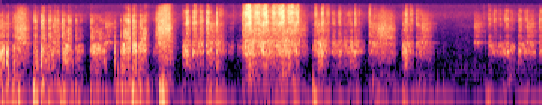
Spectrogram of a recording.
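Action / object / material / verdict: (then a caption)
scrape / felt-tip pen on a paper notebook / paper / none. A black felt-tip pen held in the fingertips scribbles fast, messy handwriting across the grid page of an open, spiral-free paper notebook resting as a solid stack of paper on a wooden desk. Quick bursts of bright, dry scratching come in uneven strokes separated by brief pauses, with a soft low thump as the pen and hand work against the page.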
